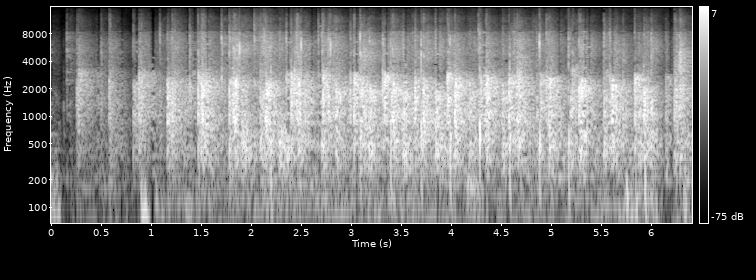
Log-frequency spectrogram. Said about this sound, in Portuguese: Aplauda o Senhor.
